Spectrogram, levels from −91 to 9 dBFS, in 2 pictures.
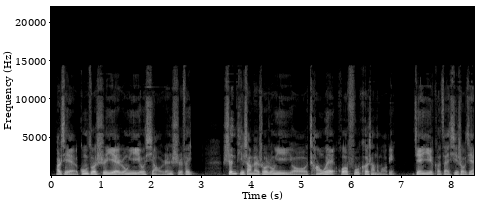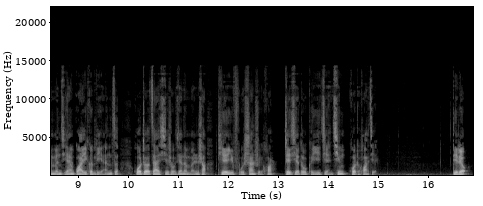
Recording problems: none

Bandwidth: 14.5 kHz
